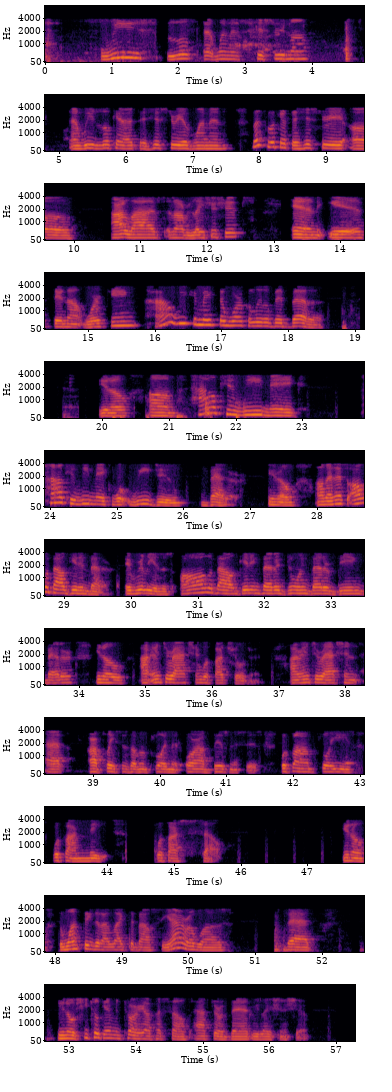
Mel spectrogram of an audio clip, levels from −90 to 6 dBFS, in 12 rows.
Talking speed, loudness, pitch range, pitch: 130 wpm, -31 LUFS, 150-190 Hz, 165 Hz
